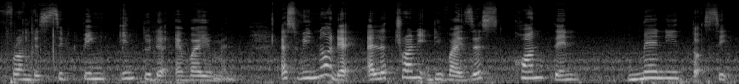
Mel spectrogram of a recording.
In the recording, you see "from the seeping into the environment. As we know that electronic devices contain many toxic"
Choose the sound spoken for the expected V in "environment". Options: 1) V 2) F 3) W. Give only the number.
1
